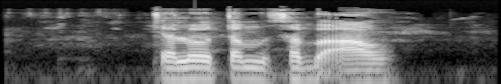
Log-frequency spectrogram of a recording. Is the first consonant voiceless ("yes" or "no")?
yes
